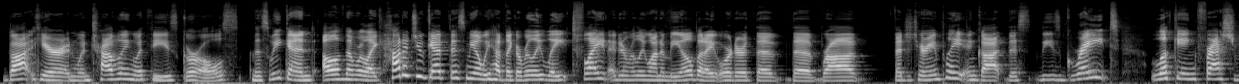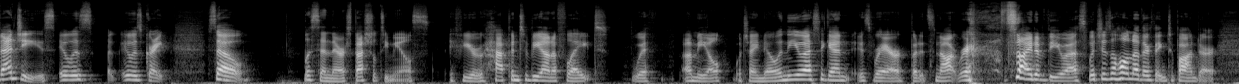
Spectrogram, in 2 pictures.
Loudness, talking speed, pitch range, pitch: -16 LUFS, 235 wpm, 175-230 Hz, 205 Hz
